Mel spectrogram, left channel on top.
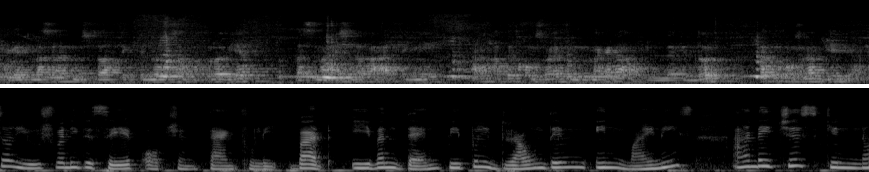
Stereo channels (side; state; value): both; different; correlation 0.00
